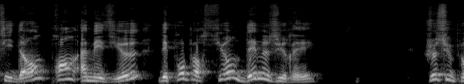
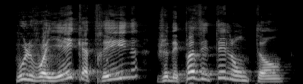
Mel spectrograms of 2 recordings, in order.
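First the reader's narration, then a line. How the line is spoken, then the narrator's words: Exclaimed. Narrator (French): s'écria M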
